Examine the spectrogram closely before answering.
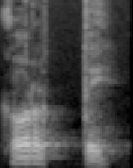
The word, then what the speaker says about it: kortti: Card is kortti, so the syllables in it are kort and ti. I have no idea what the syllable kort would be in some English word, but you can just try pronouncing it. Kort. And ti is just like the ti in tichu, So kortti, if you add it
